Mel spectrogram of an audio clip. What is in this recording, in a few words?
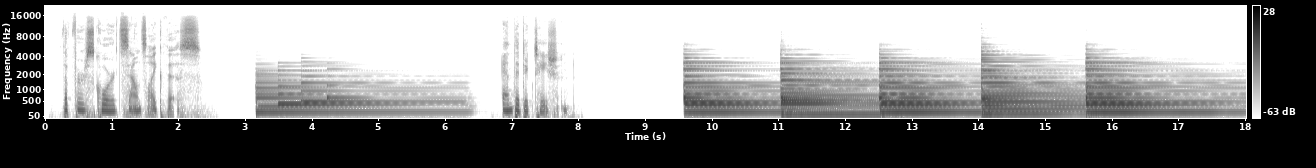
harmonic dictation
